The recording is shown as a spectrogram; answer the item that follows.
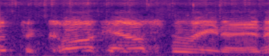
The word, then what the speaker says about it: Conch House Marina: It is the Conch House Marina. I've heard conch, I've heard all kinds of things. But they call it the Conch House Marina, and it's a local favorite here in St.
